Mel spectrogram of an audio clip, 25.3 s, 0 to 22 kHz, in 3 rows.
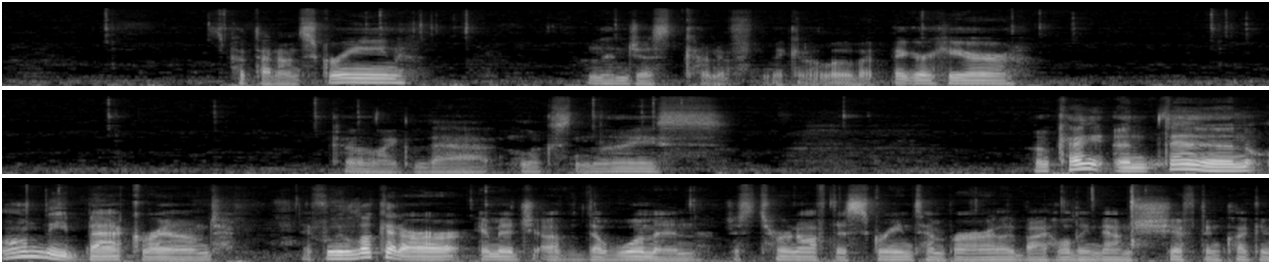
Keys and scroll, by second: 2.9 super+t, 3.7 alt+super+t.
